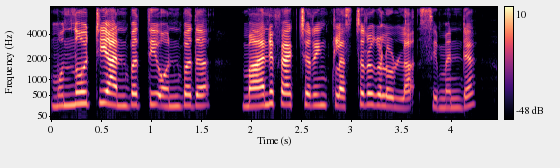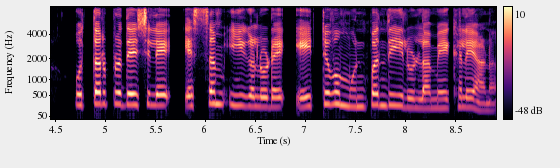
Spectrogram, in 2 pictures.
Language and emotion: Malayalam, neutral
